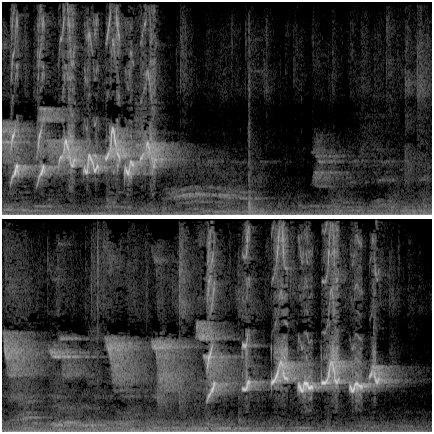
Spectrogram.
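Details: Home-bred Chestnut-bellied seedeater chick giving a blue-black grosbeak-style song, two phrases of fast, high, sweet notes, roughly four a second, with a quieter stretch of faint rustling between them.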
